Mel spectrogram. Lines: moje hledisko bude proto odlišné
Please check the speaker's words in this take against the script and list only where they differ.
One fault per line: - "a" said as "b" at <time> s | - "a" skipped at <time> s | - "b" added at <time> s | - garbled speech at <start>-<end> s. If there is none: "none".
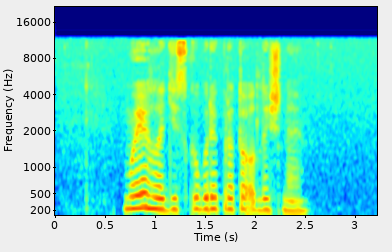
none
